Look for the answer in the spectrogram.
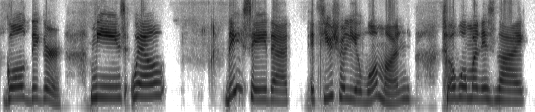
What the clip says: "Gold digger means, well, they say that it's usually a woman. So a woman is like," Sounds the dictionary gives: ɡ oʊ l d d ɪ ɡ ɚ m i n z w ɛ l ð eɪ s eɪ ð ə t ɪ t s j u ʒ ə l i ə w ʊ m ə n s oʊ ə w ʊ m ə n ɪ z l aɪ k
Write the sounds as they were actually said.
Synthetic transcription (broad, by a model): ɡ oʊ l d d ɪ ɡ ɚ m i n s w ɛ l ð eɪ s eɪ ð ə t ɪ t s j u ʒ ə l i ə w ʊ m ə n s oʊ ə w ʊ m ə n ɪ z l aɪ k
